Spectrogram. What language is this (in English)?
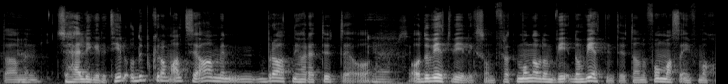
Swedish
